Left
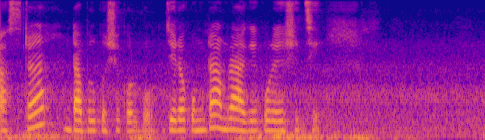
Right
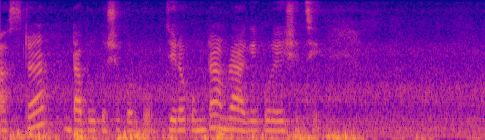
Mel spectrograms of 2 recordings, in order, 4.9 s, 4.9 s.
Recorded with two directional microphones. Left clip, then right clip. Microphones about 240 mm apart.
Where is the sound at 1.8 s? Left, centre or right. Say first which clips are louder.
Left 12 dB; centre.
